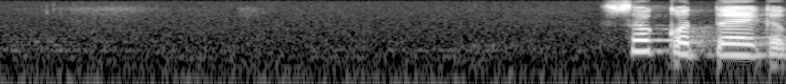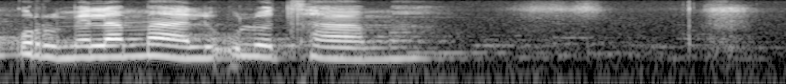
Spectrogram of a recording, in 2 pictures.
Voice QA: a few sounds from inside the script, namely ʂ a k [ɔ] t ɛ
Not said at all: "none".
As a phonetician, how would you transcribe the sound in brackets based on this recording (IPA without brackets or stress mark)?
ɔ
